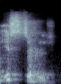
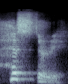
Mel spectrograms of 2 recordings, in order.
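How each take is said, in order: First: The word starts without an h sound. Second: The word starts with an h sound. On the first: This is how it was said in the eighteenth century. "the H is silent" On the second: This is how it is said nowadays. "the H is not silent anymore"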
